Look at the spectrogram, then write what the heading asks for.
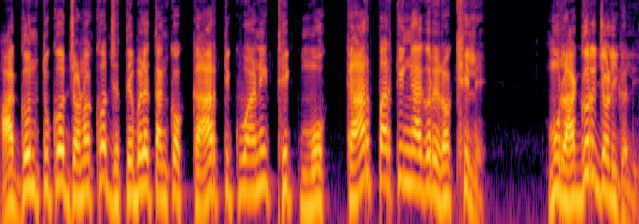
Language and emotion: Odia, angry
